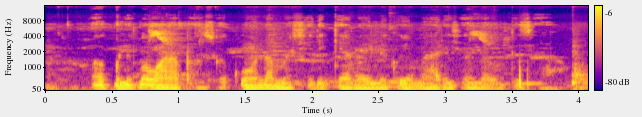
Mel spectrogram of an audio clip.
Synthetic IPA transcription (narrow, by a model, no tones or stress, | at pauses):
wakulimawanapʰaswakuundamaʃiɾikianɔilikuimaɾiʃanautisaa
